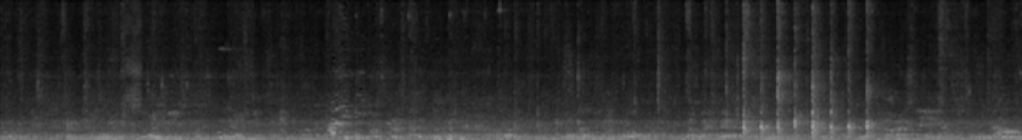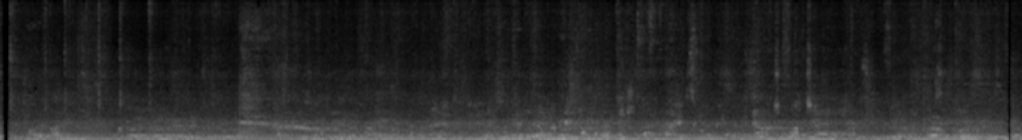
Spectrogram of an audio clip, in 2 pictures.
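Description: A crowd of children chatter and call out nearby.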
